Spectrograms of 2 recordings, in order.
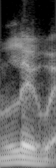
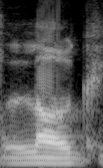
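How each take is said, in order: First: The name ends in a vowel, no g. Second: The name ends with a hard g sound. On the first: This is the Irish mythology reading. "I would call him Lu, L U G H" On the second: It sounds more barbarian. "But Lug sounds distinctly more barbarian"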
